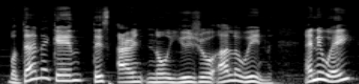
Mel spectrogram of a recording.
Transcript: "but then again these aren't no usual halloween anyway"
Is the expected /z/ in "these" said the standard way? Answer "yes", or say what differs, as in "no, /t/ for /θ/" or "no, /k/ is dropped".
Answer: no, /s/ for /z/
